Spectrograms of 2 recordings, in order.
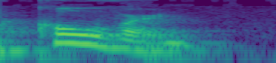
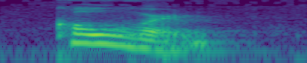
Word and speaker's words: covered: Porque você leria ali sem saber, se você não fosse seguidor, seguidora aqui do canal, você ia pensar covered, mas esse E final não é pronunciado. Se ele não é pronunciado, essa minha última sílaba fica um RD, ou seja, quase não aparece, ó, covered, covered. Lembra que o D é a consoante oclusiva que pode aparecer mais, menos ou nada?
